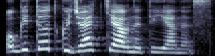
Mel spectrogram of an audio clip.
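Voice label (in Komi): ог и тӧд кыдзи аттьӧавны тіянӧс, Komi, female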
